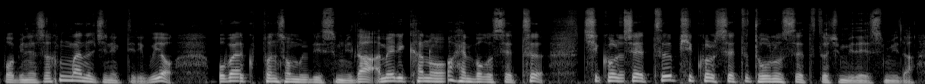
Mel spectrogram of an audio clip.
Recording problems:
choppy; very; from 2 to 6 s; 7% of the speech affected

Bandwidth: 14.5 kHz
